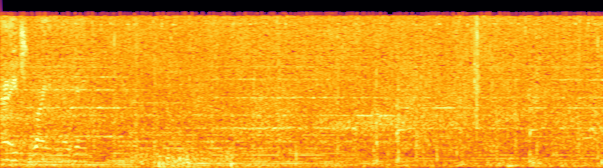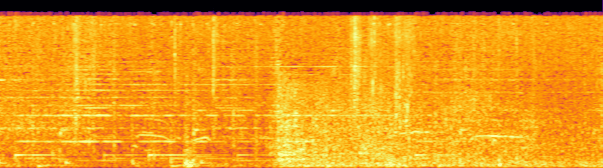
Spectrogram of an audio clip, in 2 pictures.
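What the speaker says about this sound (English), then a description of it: "It's raining again." Steady rain patters on a surface throughout a video game scene, with a fuller burst of downpour near the end and voices talking faintly beneath it.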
